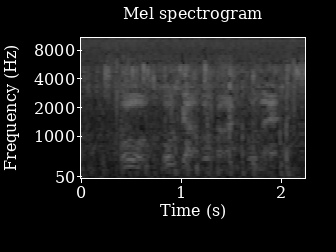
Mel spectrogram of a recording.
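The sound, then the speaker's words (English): Horse hooves clip-clop in a steady walking rhythm on a trail after rain has let up, fairly loud, as a wounded man's horse is brought over, while people talk over the sound. “Hold on. Let me bring fella's horse.”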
